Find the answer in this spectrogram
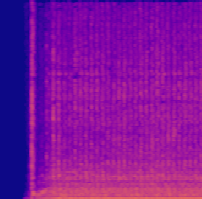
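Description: A small machine running with a rapid, even mechanical clatter that starts suddenly with a click about a quarter second in.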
